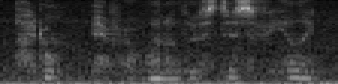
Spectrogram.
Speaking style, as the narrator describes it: Jamie whispered

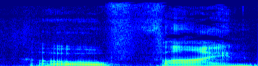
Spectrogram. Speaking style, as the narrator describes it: Bud groaned

